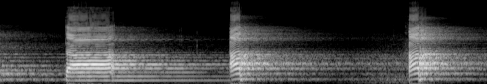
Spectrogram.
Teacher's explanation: زبان کی نوک اور ثنایا علیہ کی جڑ، یہاں سے تا ادا ہوتا ہے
